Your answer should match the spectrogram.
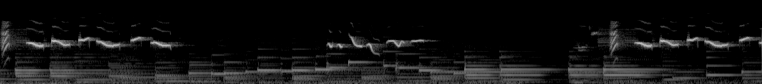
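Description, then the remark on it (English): A female Baltimore Oriole (Icterus galbula) sings three bursts of clear, whistled chattering phrases, bright, with pauses between them and soft instrumental music playing steadily underneath. “And the female, which sings too.”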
